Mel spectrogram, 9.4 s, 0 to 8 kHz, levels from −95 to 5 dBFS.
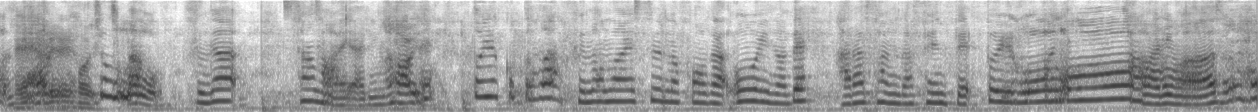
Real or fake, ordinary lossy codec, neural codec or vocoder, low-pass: fake; none; codec, 16 kHz, 4.8 kbps, FACodec; none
